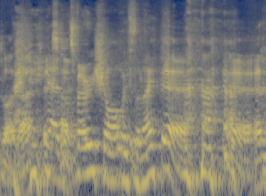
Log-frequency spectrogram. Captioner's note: chuckles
